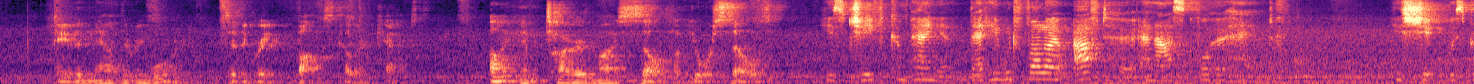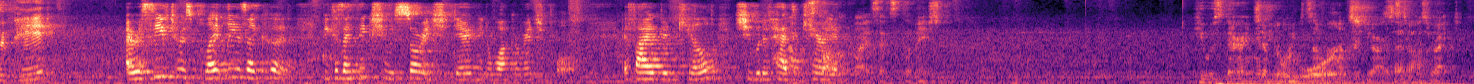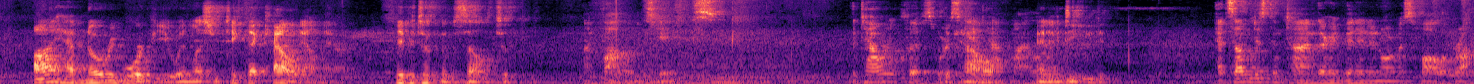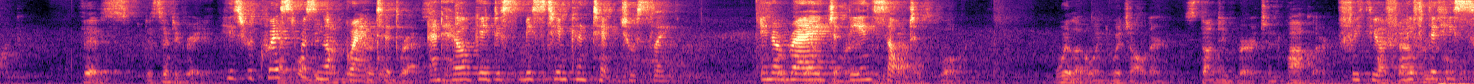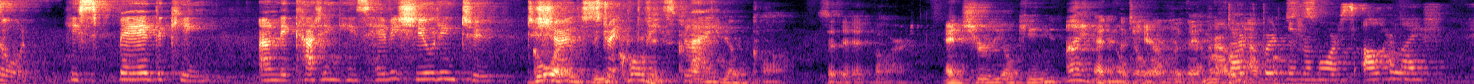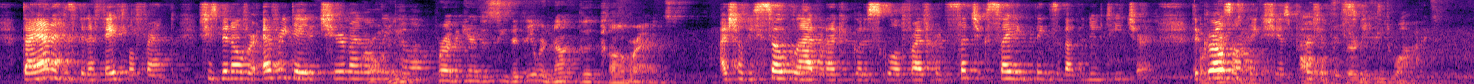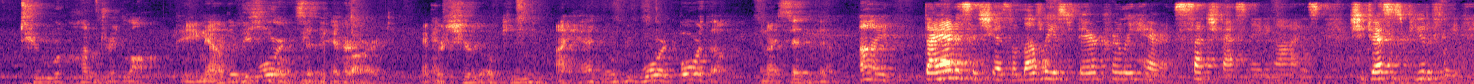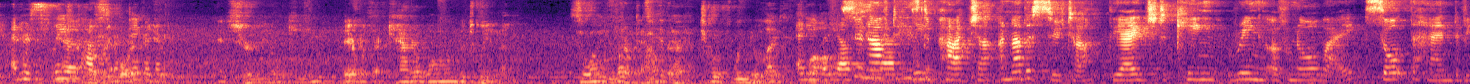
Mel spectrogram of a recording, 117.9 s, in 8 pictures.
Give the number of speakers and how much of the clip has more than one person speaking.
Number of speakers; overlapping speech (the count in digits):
4, about 20%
